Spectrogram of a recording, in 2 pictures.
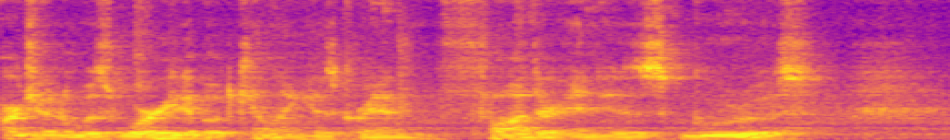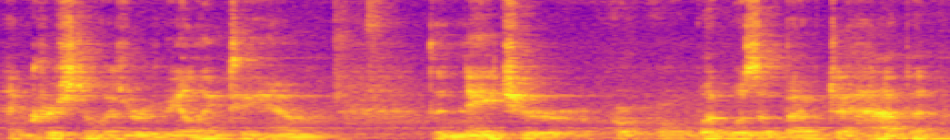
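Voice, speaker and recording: Room echo and noticeable background noise surround this voice. A man speaks at a fairly low pitch. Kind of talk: religious lecture. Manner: soft-spoken. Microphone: too quiet for listeners.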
